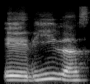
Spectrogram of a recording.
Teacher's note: heridas, que se carga en la I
